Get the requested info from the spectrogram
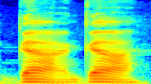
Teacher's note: in Egypt Jim is pronounced with the back of the tongue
